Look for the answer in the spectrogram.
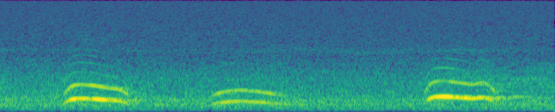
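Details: An Arabian eagle-owl (Bubo milesi) chick in Tanomah governorate gives three drawn-out, arched, slightly wavering mid-pitched calls about a second and a half apart against a quiet background.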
